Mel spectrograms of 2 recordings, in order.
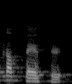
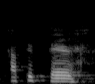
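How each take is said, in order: First: The stress is not on the last syllable. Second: The stress is on the last syllable. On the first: The speaker calls it wrong. "Não é catéter" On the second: The speaker calls it right. "Ela é uma oxítona"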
